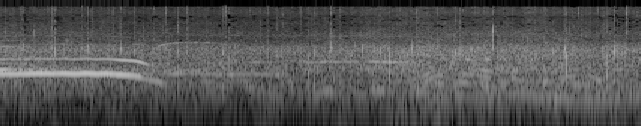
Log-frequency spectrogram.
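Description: Audience applauding after a song, with a voice holding one long call over the first second.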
